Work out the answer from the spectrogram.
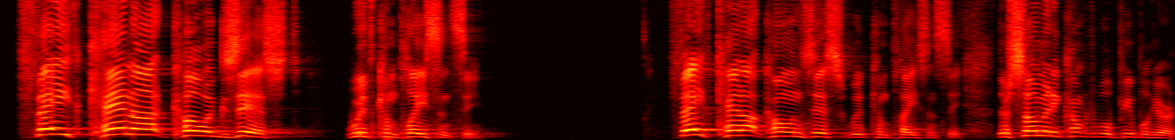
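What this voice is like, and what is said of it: American accent. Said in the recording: “American accent”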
